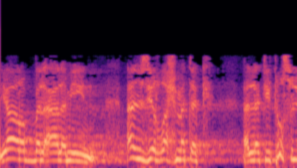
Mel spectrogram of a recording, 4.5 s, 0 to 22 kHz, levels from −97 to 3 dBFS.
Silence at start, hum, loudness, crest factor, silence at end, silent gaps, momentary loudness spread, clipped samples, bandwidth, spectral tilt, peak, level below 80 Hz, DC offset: 0 s; none; -14 LUFS; 10 dB; 0 s; none; 12 LU; under 0.1%; 5.8 kHz; -10 dB/octave; -4 dBFS; -44 dBFS; under 0.1%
